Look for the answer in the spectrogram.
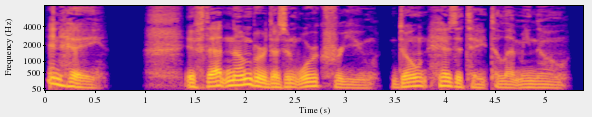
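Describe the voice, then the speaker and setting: A man performs a hearty male boss from an audiobook novel. He is emphatic, fatherly and encouraging, with a low, husky voice in a dry, close recording. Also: lively intonation, a little slow, mellow, no room sound, exaggerated voice. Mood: encouraging, firm.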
